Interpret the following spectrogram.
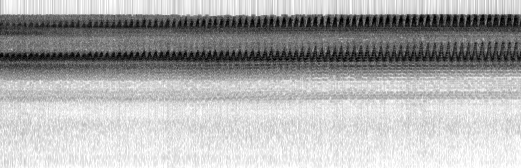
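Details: Autumn song of a large brown cicada, lacking its summer vigour: an even, high, frying buzz that holds without a break.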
